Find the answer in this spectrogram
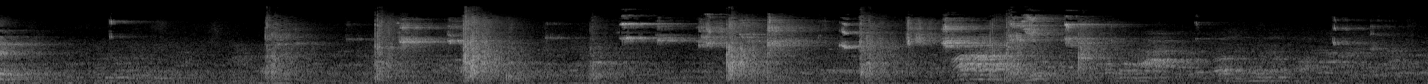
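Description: Badminton footwork on an indoor hall court: a string of sharp, irregular thuds and scuffs of shoes on the floor as a player moves and lunges, most of them between a few seconds in and about eleven seconds in.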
